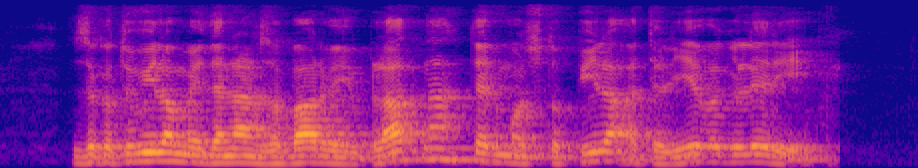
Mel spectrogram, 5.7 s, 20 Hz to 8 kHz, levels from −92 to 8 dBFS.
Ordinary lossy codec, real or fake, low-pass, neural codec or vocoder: AAC, 48 kbps; real; 7.2 kHz; none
